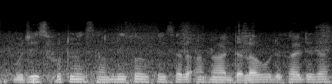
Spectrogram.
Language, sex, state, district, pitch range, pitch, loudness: Hindi, male, Madhya Pradesh, Katni, 110-120 Hz, 115 Hz, -17 LUFS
